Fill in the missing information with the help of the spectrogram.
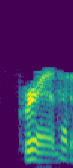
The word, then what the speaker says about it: Grandin: Grandin.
